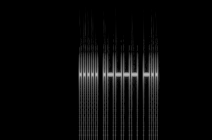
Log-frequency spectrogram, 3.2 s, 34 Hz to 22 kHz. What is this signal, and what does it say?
Morse code, heard as a keyed tone, about 42 wpm, 700 Hz. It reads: 51D
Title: Three Challenging Letter-Number Combinations 40wpm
